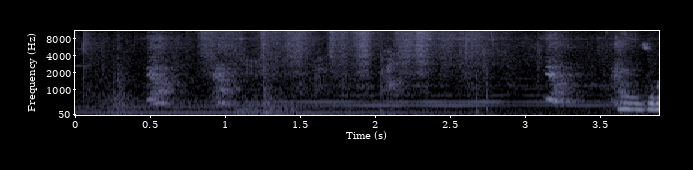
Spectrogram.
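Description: Puppy in the video game Blue Prince, a few short yips and barks rising near the end, louder and close, over a steady game music drone with brief speech earlier.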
